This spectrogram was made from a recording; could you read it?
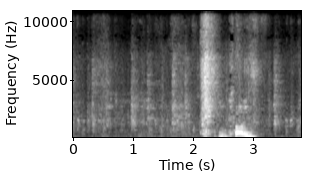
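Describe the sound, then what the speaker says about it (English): A dog sneezes close by, a short sharp burst followed by a couple of snorting puffs, while a person talks over steady background noise. "Oh, sneezing dog."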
